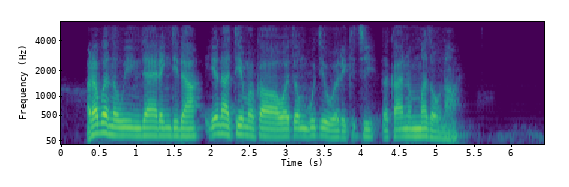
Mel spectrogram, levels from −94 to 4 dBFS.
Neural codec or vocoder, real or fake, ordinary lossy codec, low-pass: codec, 16 kHz, 0.5 kbps, X-Codec, HuBERT features, trained on LibriSpeech; fake; AAC, 48 kbps; 5.4 kHz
